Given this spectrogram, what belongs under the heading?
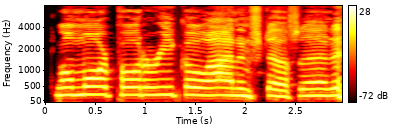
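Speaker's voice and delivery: high-pitched Southern Texan drawl.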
